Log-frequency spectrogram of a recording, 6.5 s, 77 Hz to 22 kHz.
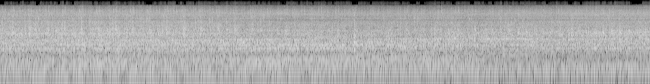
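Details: BMW E36 M3 S52 idle: light, busy metallic rattle over the engine note, louder from underneath at the front of the motor; timing chain suspected, unconfirmed.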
